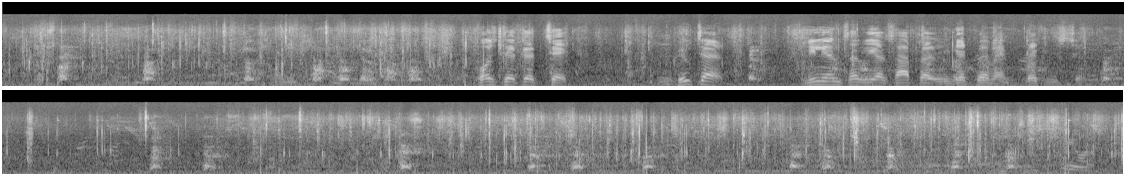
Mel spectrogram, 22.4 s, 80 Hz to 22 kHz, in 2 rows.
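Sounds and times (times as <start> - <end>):
indistinct voices: 0.0 - 22.4
dog barking aggressively: 0.4 - 1.7, 2.3 - 4.4, 7.4 - 8.9, 9.5 - 11.3, 12.6 - 14.1, 15.1 - 15.7, 16.4 - 18.0, 19.0 - 21.8
speech: 2.5 - 5.8, 6.6 - 11.3.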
